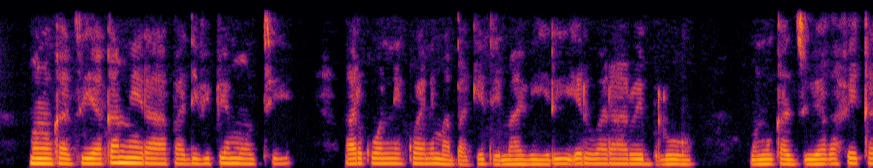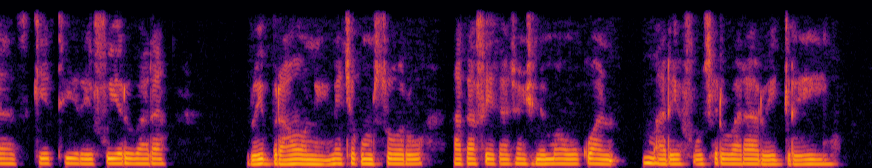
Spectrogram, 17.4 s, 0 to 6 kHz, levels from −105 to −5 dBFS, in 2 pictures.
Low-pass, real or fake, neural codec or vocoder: 5.4 kHz; real; none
